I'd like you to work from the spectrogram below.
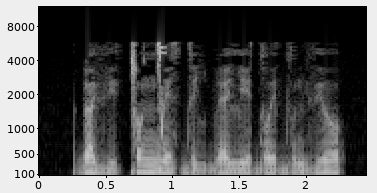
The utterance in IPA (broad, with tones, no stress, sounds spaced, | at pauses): ɠ ɐ˧ vʲ ɨ˩ ǀ o˥ ŋ͡ǀ e˧ z d ɘ˩ ʎ b ɛ˧ lʲ e˧ d o˧ ɪ̯ d u˩ n vʲ o˥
